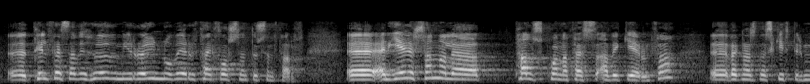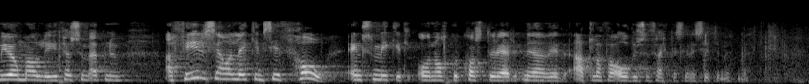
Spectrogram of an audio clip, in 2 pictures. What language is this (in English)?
Icelandic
